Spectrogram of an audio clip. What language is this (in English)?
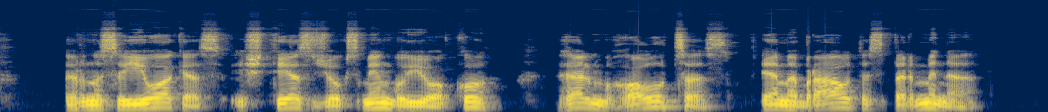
Lithuanian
